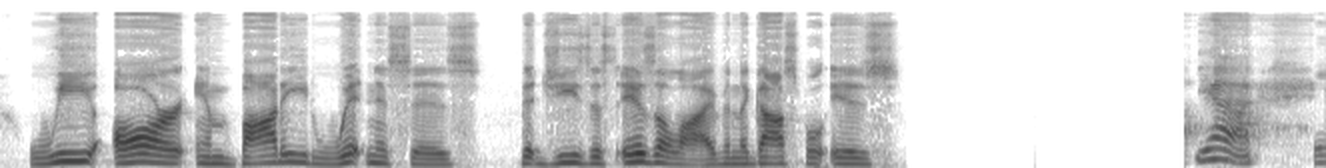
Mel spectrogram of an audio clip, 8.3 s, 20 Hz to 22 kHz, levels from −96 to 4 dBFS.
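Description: At 6.04 s, right after "and the gospel is" and a pause of 0.45 s, there is a clipped start after a pause. The output device went idle in the silence and needed time to wake. The first 424 ms of speech, up to 6.46 s, are lost. The sound bursts in abruptly, missing its opening. It happens again at 6.95 s after a 0.56 s pause. About 455 ms vanish, until 7.41 s.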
